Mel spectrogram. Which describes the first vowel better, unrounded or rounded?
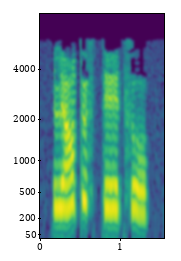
unrounded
